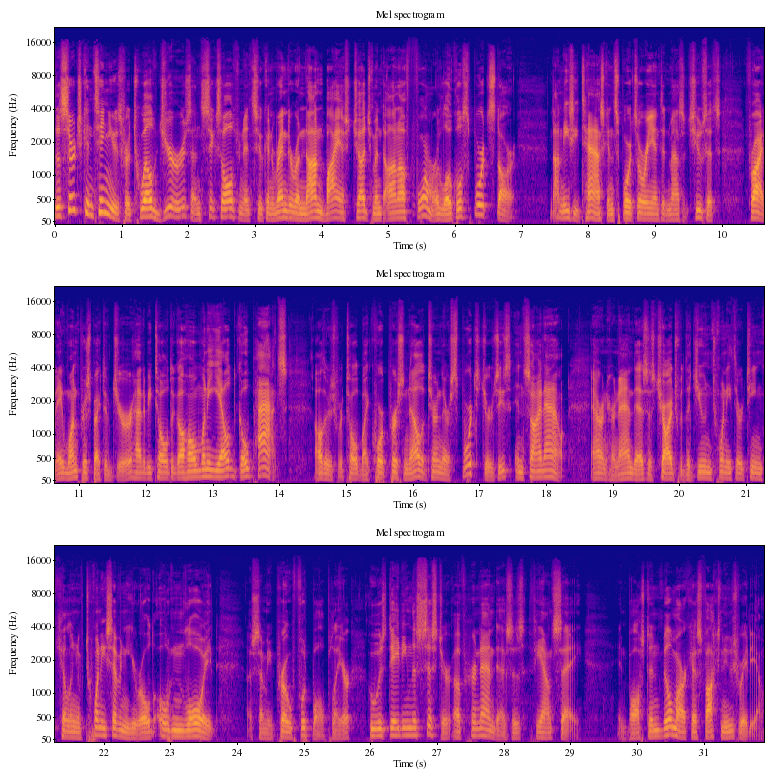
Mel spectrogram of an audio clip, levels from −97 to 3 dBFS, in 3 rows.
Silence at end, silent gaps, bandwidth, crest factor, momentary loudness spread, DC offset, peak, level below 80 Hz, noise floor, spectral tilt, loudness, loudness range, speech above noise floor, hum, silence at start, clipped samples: 0 s; none; 16.5 kHz; 22 dB; 10 LU; under 0.1%; 0 dBFS; -56 dBFS; -60 dBFS; -4 dB/octave; -23 LUFS; 6 LU; 37 dB; none; 0 s; under 0.1%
